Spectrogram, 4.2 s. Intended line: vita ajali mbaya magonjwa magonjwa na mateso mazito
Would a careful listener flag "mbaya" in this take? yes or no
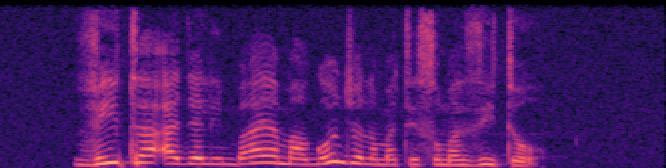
no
